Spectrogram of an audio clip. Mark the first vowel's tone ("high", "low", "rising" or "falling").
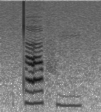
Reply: high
